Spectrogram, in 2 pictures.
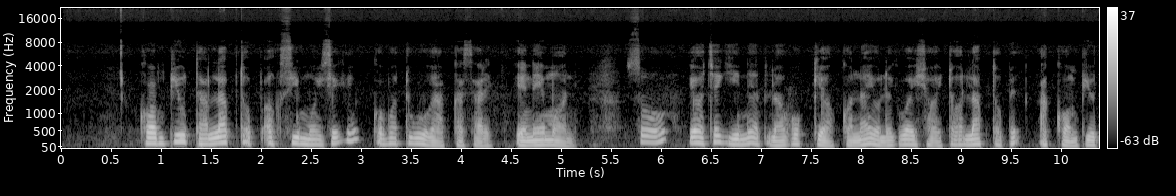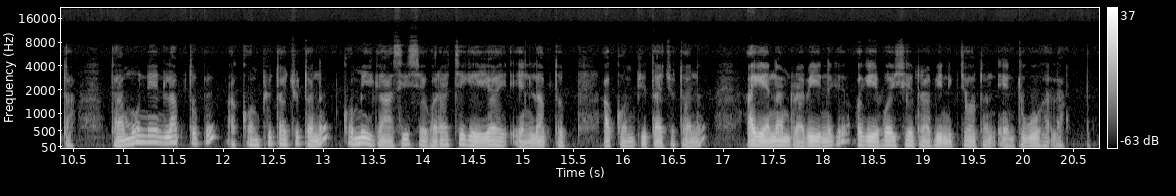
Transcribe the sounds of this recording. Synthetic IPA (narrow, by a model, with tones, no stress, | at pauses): kʰɔ˨mpju˦ta˨la˦p̚tɔ˨pɔ̰˨˦ksi˦mo˨ise˦ke˦ko˦mɔ˦tu˦ku˦ka˨p̚ka˨sa˨ɾɪ˨ | e˨ne˦mɔ˨ni | so˦ | jɔ˦t͡ʃe˦ki˨nɛ˦˨tlɔ˨ko˦kːjɔ˨kɔ˨na˦jo˨le˨ki˦bɔ˦i˦ʃɔ˨jtɔ˦la˦p̚tɔ˨pe˦ | a˨kːɔ˨mpju˦ta˨ta˨mu˦ne˦nla˦p̚tɔ˨pe˦a˨kːɔ˨mpju˦ta˨˦t͡ʃu˦tɔ˨n˦ko˦mi˦ka˨si˦sje˨kɔ˨ɾa˦t͡ʃe˦ke˨jɔ˦ɪ˨ʔe˨nla˦p̚tɔ˨p̚ | a˨kːɔ˨mpju˦ta˨˦t͡ʃu˦tɔ˨nɨ˦ | a˨ke˨na˦mra˨bi˦ni˦kɔ˦ke˨bɔ˦i˨ʃe˦nra˨bi˦ni˦k̚t͡ʃɔ˦tɔ˨nḛ˨ntu˦ku˦ka̰˨la˦k̚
